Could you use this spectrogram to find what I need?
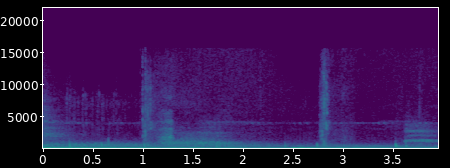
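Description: A blade swishes sharply through the air.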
